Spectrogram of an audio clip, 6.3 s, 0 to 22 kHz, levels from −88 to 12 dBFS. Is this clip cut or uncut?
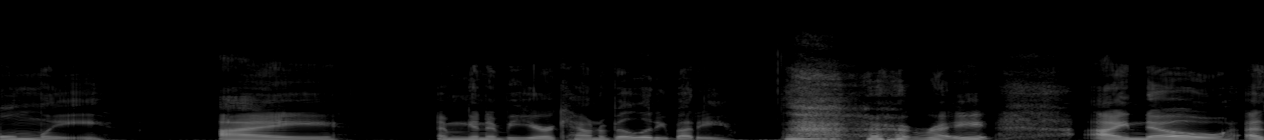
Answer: uncut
